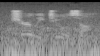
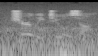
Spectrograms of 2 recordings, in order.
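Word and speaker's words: Shirley Toulson: to pronounce, so let us see the correct pronunciation. Shirley Tulson. I hope it's clear. Shirley Tulson. Once more? Shirley Tulson.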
